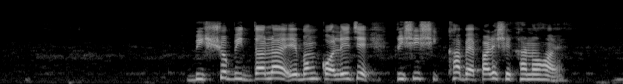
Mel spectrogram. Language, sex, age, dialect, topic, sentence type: Bengali, male, 25-30, Standard Colloquial, agriculture, statement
